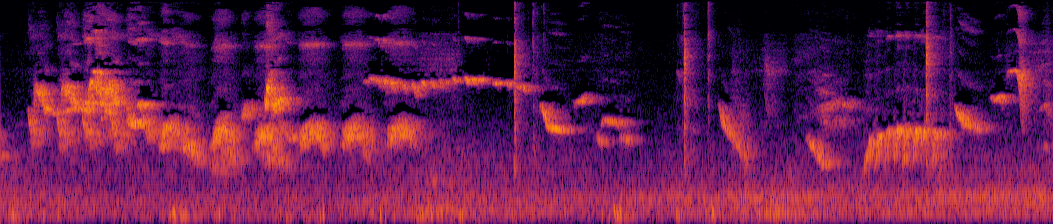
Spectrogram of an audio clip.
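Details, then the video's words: White-rumped shama, halfway through his moult, sings rich, varied whistled phrases with rising and falling notes and quick chattering bursts, over a low room hum. "white rumped shama"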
